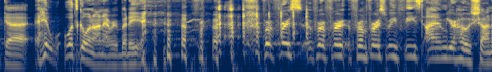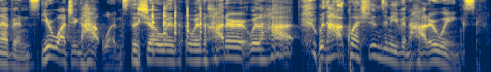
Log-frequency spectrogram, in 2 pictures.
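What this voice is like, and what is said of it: Impression of Sean Evans. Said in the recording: “That man would be an incredible Snatch Game impression ... He's always like”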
